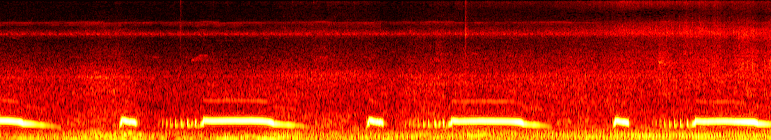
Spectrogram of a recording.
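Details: Aviary Barbary dove repeating its coo about every three seconds: a brief rising note, quick soft stuttered beats, then a long drawn level coo that slides down at the end.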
